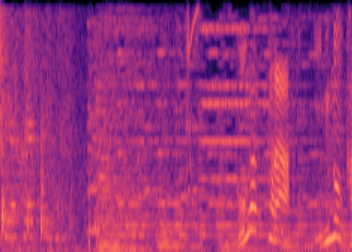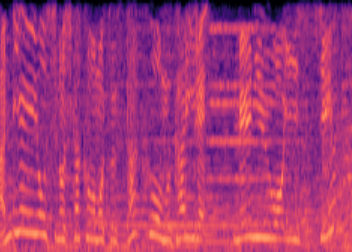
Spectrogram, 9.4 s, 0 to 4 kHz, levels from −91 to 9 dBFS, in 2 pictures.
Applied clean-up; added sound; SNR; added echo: none; Waves, surf; 19 dB; none.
